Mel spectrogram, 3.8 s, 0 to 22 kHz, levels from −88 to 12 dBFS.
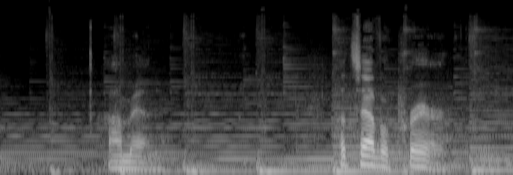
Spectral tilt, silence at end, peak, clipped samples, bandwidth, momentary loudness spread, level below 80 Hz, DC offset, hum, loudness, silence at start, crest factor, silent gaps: -6.5 dB/octave; 0 s; -2 dBFS; under 0.1%; 16 kHz; 22 LU; -36 dBFS; under 0.1%; none; -24 LUFS; 0 s; 22 dB; none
